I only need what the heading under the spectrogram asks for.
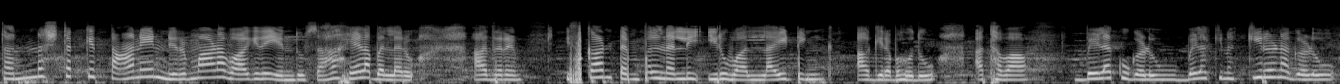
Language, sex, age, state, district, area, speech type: Kannada, other, 18-30, Karnataka, Bangalore Urban, urban, spontaneous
